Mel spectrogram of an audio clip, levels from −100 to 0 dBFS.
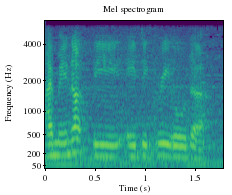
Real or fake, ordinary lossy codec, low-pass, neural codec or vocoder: fake; none; 5.4 kHz; codec, 16 kHz, 0.4 kbps, LongCat-Audio-Codec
